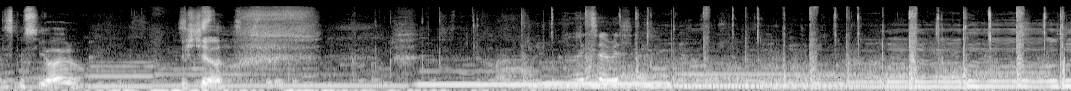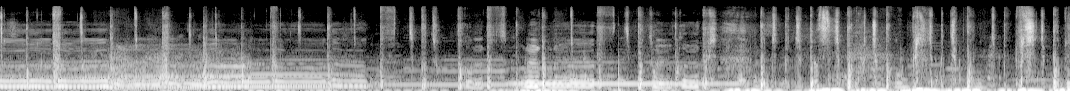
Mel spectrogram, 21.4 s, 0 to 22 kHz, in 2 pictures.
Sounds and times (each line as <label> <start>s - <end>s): Beatbox 2.6s - 21.4s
